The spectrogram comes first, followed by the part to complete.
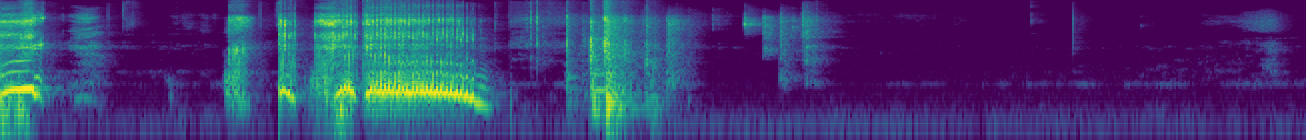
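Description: A child's wordless vocal noises: a laugh at the start, then a loud drawn-out voiced sound about two seconds in that drops in pitch at its end, and a shorter one near four seconds. After that only a faint low steady hum remains.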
